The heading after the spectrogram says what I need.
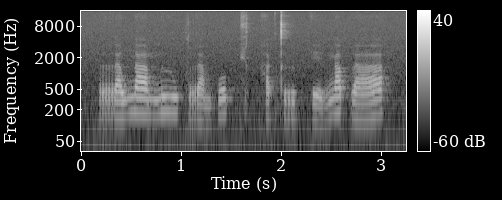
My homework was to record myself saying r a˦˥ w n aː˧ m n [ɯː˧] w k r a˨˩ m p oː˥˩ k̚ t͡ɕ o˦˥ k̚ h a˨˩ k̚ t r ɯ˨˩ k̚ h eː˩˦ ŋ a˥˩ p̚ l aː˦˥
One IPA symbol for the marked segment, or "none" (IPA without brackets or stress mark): ɯː˧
